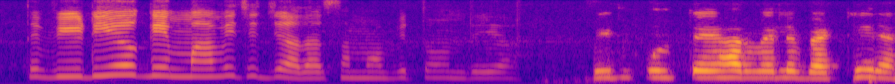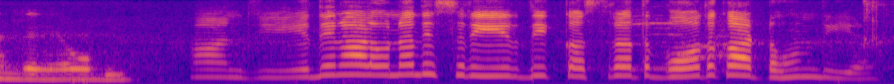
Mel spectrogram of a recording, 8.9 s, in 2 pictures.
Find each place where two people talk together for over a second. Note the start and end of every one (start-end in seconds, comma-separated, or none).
none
